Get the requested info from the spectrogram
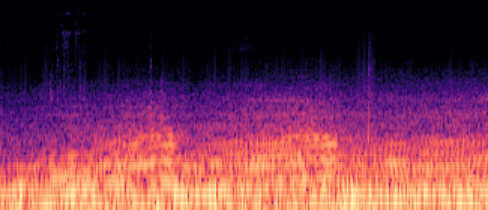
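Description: Turbocharged BMW engine accelerating hard from a standstill, heard inside the cabin. The revs climb, drop at an upshift a little over two seconds in, climb again, and drop at a second upshift about four and a half seconds in.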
